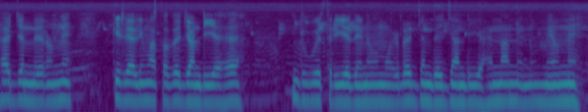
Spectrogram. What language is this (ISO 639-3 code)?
doi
